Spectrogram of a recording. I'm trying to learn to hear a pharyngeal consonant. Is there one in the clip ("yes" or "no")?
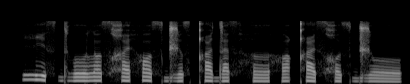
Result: no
